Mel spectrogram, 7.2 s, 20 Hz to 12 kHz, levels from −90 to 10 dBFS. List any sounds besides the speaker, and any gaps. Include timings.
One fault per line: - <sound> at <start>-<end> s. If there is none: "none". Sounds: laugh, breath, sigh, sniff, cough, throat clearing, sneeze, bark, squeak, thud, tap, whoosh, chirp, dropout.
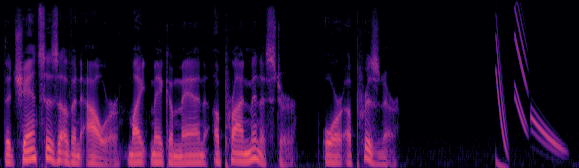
- chirp at 6.2-7.1 s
